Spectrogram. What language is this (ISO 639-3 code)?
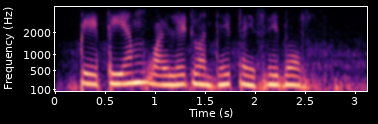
mar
